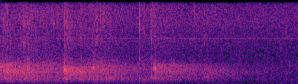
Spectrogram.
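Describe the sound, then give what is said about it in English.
A crowd claps for Jesus together in a steady wash of applause, fairly soft, with a few sharper claps standing out before it gradually thins and fades. “Listen, yeah, you can clap. Clap for Jesus.”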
